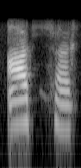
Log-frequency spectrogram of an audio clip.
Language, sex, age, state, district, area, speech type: Bengali, female, 30-45, West Bengal, Hooghly, urban, conversation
